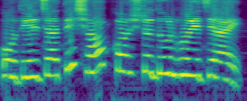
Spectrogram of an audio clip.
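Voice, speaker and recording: A woman's voice: very high voice, normal speed, over music. A woman voicing a grateful, benevolent magic golden fish in a children's cartoon, speaking earnestly. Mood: grateful, kindly. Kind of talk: Bengali children's cartoon dialogue.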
